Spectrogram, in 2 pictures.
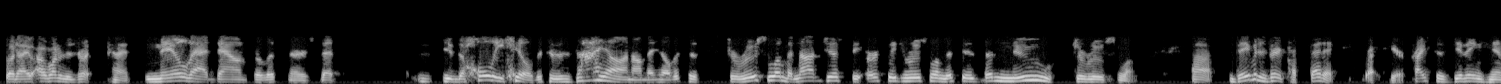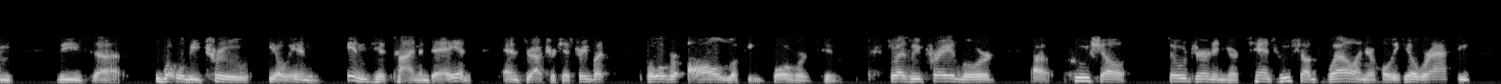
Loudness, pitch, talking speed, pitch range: -18 LUFS, 125 Hz, 190 wpm, 110-140 Hz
